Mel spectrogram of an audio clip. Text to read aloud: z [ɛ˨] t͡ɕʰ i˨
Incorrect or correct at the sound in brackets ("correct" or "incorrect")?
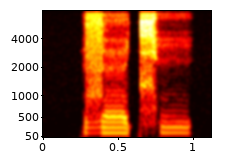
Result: correct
